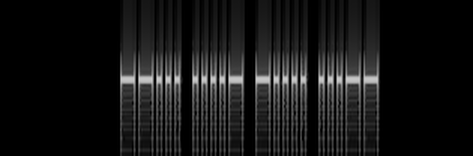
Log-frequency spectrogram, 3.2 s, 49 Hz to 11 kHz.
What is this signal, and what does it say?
Morse code, heard as a keyed tone, about 40 wpm, 700 Hz. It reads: 7463
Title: Common Cut Numbers - 4-Digit 40wpm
